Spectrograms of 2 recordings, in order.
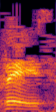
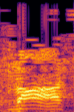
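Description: First: It is said in an American pronunciation. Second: It is said in a French-style pronunciation. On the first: "or from America" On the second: "depending if you're from France"

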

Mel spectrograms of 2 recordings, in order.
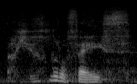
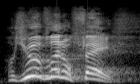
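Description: First: The line is said in a compassionate tone. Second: The line is said in an angry tone. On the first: The rebuke comes from care. "Or is it a compassionate" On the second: The rebuke comes from frustration. "is he angry?"

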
